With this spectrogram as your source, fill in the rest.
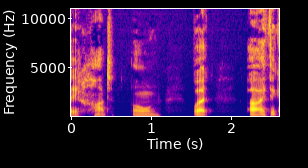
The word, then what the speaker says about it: Hotone: Another somewhat affordable brand, Hotone or Hotone. I never know how to say their name. I've heard people say it Hotone, but I think it's Hotone.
